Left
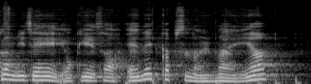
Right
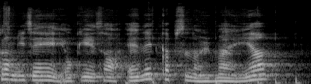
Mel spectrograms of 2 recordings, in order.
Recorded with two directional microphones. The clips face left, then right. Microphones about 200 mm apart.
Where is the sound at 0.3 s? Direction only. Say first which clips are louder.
Left 5 dB; 40° left (ahead or behind).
